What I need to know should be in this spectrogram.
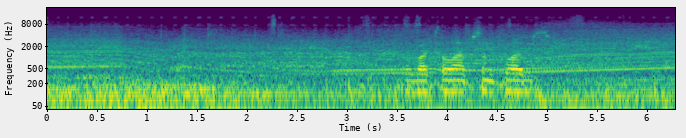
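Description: A racing car engine drones steadily, its pitch dipping and then rising again.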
